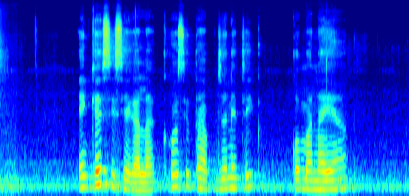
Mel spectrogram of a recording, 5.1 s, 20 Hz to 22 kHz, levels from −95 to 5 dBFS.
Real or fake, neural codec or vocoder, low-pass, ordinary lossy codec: fake; vocoder, 44.1 kHz, 128 mel bands every 512 samples, BigVGAN v2; none; none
